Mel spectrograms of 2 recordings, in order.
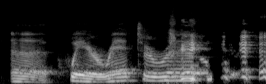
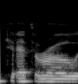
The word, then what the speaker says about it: Querétaro: about 3 hours north of Mexico City called Querétaro, That's how I would Querétaro, be pronouncing it.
